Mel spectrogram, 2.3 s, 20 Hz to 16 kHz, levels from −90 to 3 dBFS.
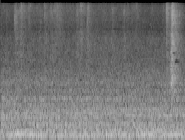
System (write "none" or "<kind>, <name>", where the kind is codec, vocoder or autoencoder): vocoder, BigVGAN v2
